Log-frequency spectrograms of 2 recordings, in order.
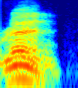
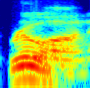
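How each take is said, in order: First: The name is said like 'Ren'. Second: The name is said like 'Roo-an'. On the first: The speaker calls it right. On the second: The speaker calls it wrong.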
